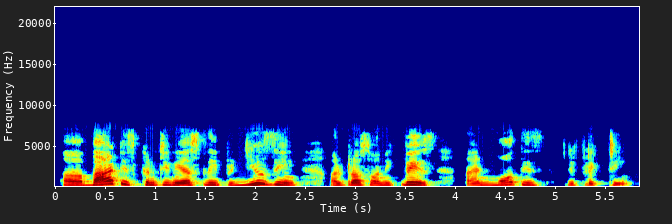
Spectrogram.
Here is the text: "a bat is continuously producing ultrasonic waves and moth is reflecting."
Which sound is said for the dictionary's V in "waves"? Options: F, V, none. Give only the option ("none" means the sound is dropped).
none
